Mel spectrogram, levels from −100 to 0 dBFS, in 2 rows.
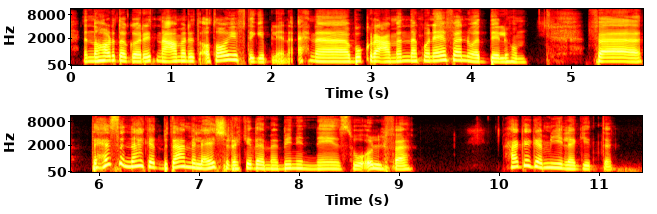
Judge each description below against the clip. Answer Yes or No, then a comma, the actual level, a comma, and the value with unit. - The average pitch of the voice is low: No, medium, 185 Hz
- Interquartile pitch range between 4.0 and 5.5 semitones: Yes, average, 4.3 semitones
